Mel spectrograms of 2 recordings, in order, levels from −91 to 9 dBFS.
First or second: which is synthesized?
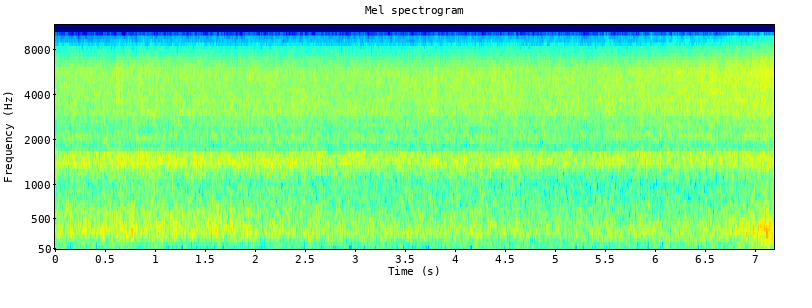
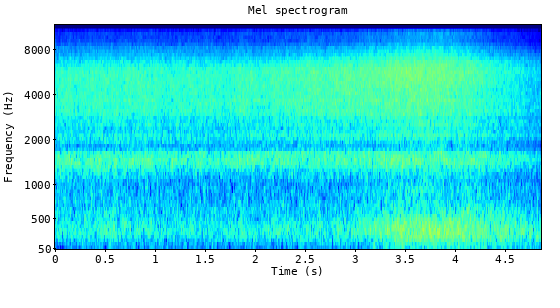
first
